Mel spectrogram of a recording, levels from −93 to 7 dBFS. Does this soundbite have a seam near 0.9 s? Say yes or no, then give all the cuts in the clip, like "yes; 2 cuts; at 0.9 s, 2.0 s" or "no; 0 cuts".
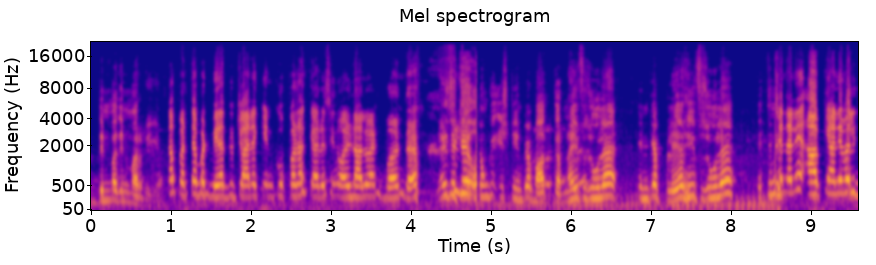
yes; 3 cuts; at 0.9 s, 4.8 s, 8.6 s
